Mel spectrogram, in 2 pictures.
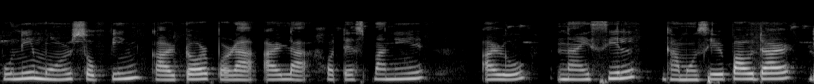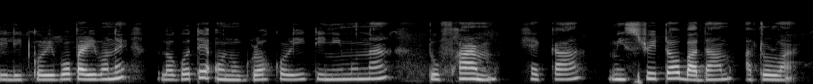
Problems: none marked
